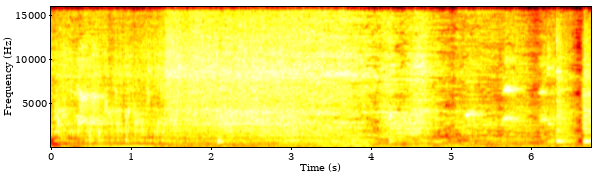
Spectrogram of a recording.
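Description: A spoon stirs milk in a pan on the stove, with a continuous frying-like hiss and bubbling sizzle, a few light clinks and scrapes near the end, close up with no voices.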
